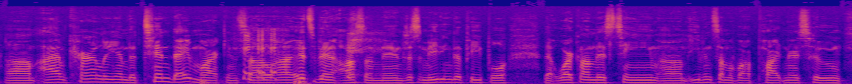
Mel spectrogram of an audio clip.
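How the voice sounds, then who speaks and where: A young man speaks in an informal, enthusiastic way with an Arkansas twang. His pitch is average for a man, and the sound is dry and close, as in a conversational interview. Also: fairly even intonation, moderate pace, darkish tone, no echo. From Arkansas, United States. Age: young adult. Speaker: interview guest, nonprofit program director.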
